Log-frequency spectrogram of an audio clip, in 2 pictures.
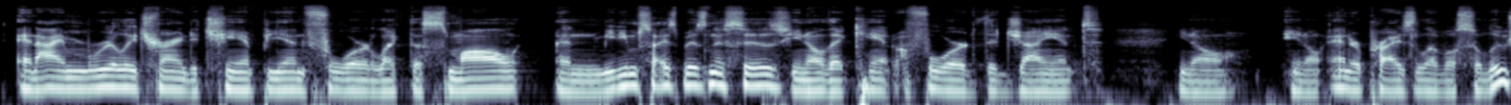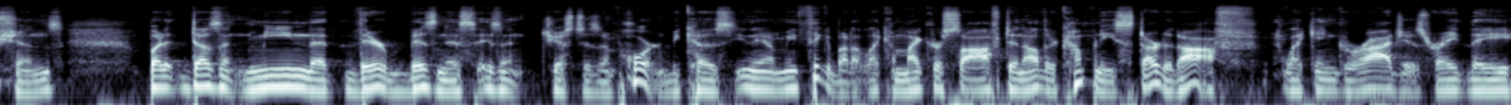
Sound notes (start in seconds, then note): none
